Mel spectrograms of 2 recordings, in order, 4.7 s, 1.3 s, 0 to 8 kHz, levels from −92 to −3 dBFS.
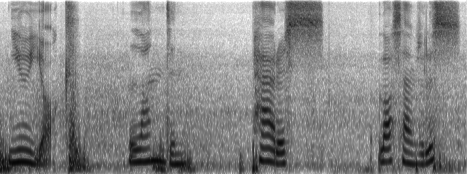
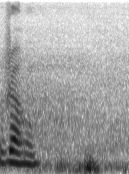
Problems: constant background noise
